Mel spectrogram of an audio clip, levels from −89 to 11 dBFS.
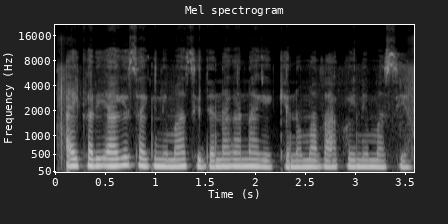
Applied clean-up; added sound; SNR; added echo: none; none; none; none.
